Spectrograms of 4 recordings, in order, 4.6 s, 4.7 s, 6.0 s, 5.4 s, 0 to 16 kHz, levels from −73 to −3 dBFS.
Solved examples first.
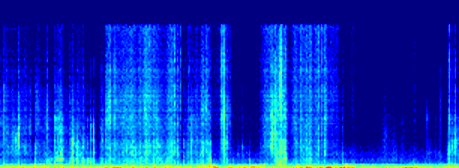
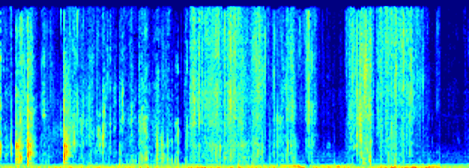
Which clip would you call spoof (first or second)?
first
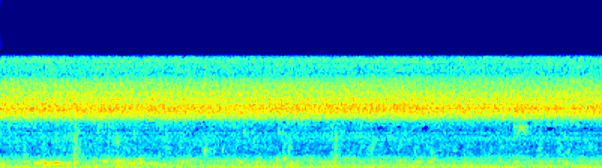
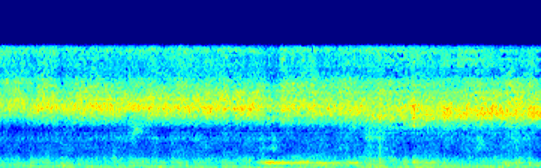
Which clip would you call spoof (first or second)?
second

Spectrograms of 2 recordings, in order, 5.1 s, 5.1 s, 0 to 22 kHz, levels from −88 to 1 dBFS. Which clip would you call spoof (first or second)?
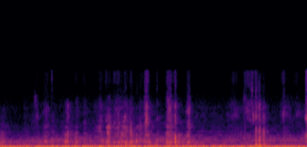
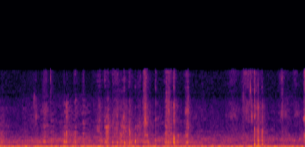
first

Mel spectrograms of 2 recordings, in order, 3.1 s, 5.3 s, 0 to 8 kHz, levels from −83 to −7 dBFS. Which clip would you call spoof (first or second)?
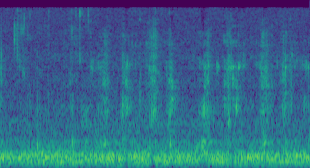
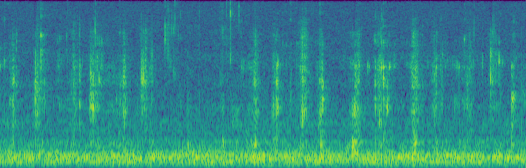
first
